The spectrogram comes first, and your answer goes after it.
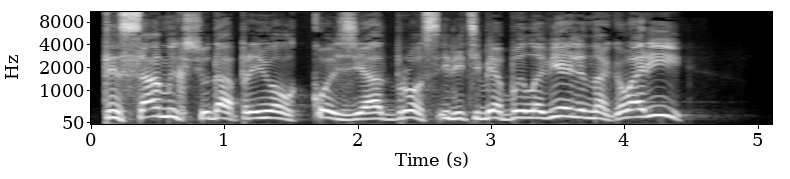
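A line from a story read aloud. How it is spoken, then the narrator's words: Yelled at full voice. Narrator (Russian): заорал в голос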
